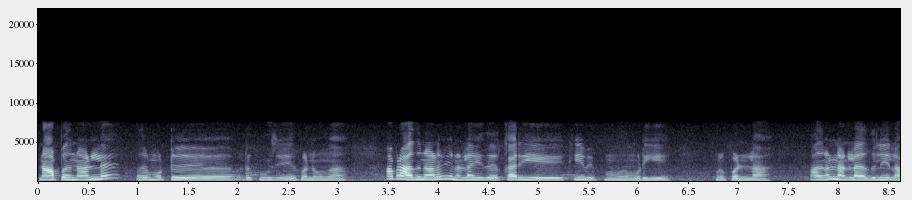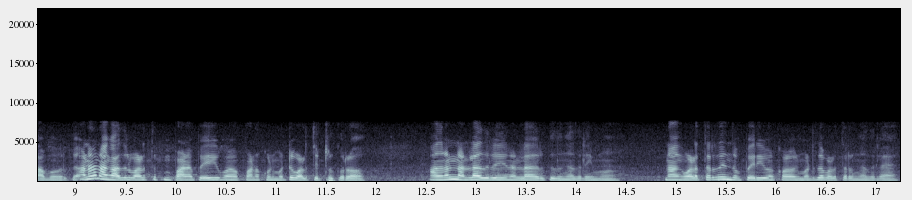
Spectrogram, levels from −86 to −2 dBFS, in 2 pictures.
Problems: none marked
